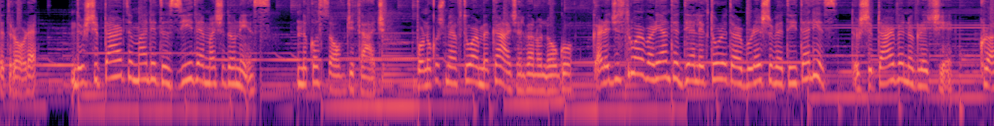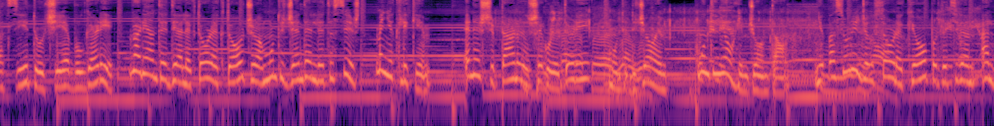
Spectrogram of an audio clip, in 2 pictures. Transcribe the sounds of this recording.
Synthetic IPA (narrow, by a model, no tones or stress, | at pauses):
t̪ɛt̪ɾɔ̰ɾɛ | nd̪əɾʃcipt̪aɾt̪əmalit̪əzd͡ʒiðɛmat͡ʃɛd̪ɔnis | nəkɔsɔvd͡ʑiθa̰t͡ʃpɔɾnukəʃt̪məaft̪uaɾmɛkat͡ʃalbanɔlɔɡu | ka̰ɾɛd͡ʑist̪ɾuaɾvaɾiant̪ɛd̪ialɛkt̪ɔɾɛt̪əaɾbɾɛʃəvɛt̪əit̪alis | nd̪ə̰ɾʃcip̚t̪aɾvɛnəɡɾɛt͡ʃḭ | kɾɔat͡sit̪uɾt͡ɕiɛbulˠɡaɾi | vaɾiant̪ɛd̪ialɛkt̪ɔɾɛkt̪ɔt͡ʃəmund̪t̪əd͡ʑɛnd̪ɛnlɛt̪əsiʃt̪mɛɲəklikim | ɛnɛʃcip̚t̪aɾət̪ɛʃɛkuɾit̪əɾimund̪t̪əd̪əd͡ʑɔjm | mund̪t̪əɲɔɦimd͡ʒuənt̪ɔ̰n | ɲəpasuɾid͡ʒəlˠsɔɾɛkjɔpəɾt̪ət͡siləna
